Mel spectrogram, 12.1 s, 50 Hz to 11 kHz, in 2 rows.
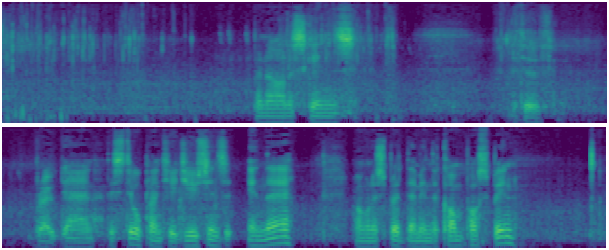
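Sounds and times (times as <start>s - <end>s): wet squelching and crackling: 0.0s - 4.2s, 4.9s - 5.5s.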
